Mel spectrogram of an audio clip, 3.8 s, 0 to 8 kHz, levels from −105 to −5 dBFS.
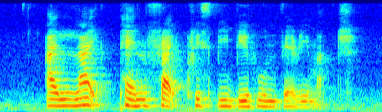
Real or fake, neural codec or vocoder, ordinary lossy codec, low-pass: real; none; AAC, 48 kbps; 7.2 kHz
